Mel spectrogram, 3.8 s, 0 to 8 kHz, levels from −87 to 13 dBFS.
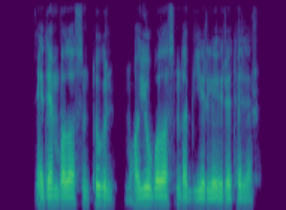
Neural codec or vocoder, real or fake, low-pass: none; real; 7.2 kHz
